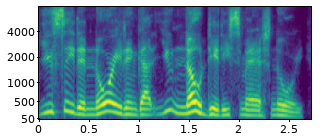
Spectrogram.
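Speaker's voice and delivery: ordinary talk, nothing marked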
